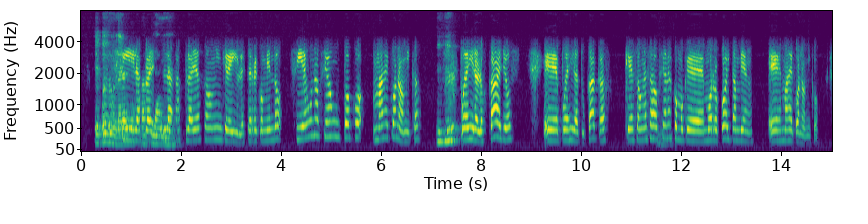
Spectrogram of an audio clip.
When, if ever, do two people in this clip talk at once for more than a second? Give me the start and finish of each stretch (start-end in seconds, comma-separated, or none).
0.6-1.9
